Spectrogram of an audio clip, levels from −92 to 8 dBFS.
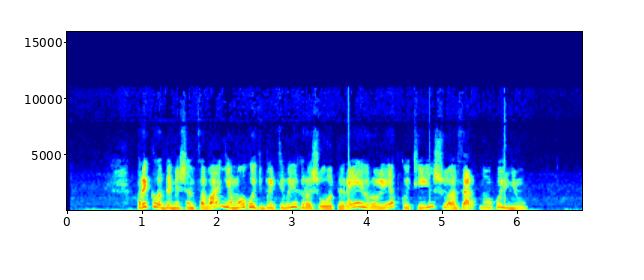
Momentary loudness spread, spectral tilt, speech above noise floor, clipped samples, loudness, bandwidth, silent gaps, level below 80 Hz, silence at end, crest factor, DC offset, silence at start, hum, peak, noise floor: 7 LU; -6.5 dB/octave; 37 dB; under 0.1%; -21 LUFS; 9 kHz; none; -58 dBFS; 0.75 s; 22 dB; under 0.1%; 0.7 s; none; 0 dBFS; -58 dBFS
